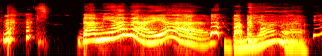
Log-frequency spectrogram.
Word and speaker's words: damiana: flower yeah and uh is it pronounced dummy on a tea like that damiana yeah he said dummy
